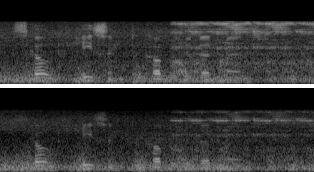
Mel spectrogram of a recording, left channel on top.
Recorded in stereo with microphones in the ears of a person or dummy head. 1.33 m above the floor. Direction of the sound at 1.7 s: 35° left (ahead or behind).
